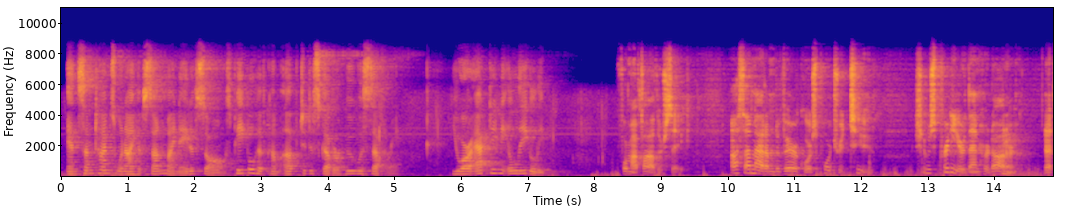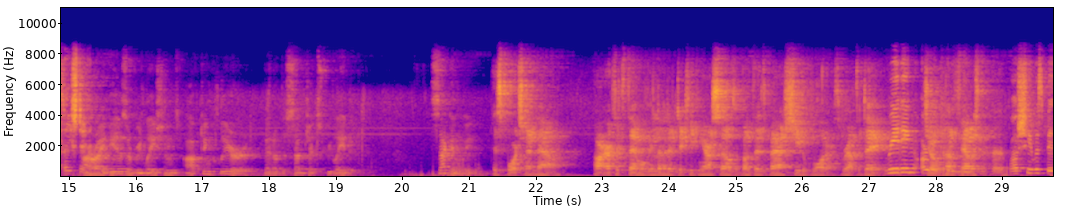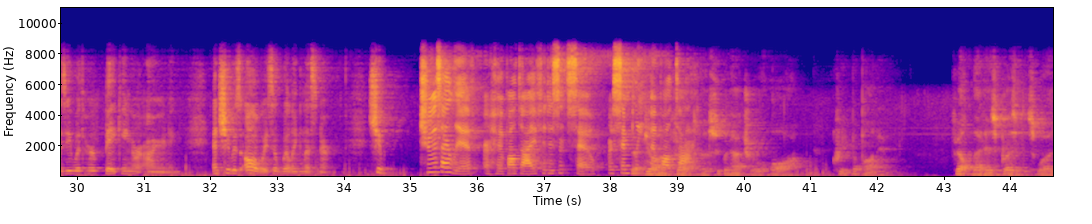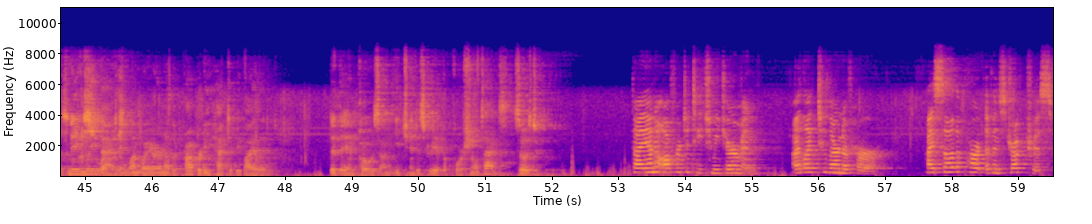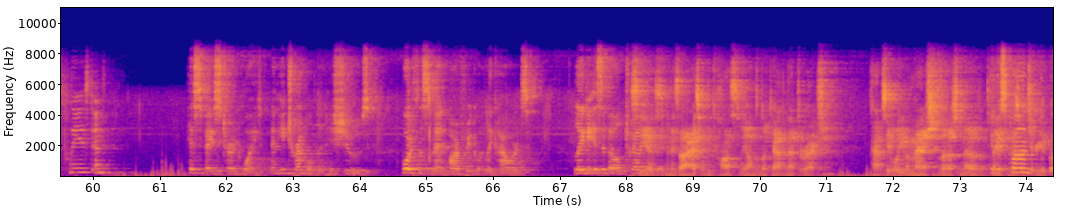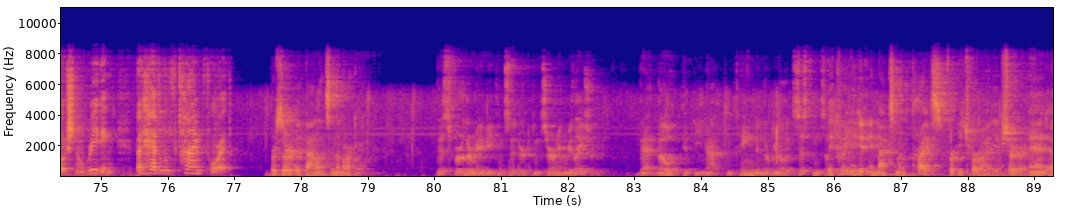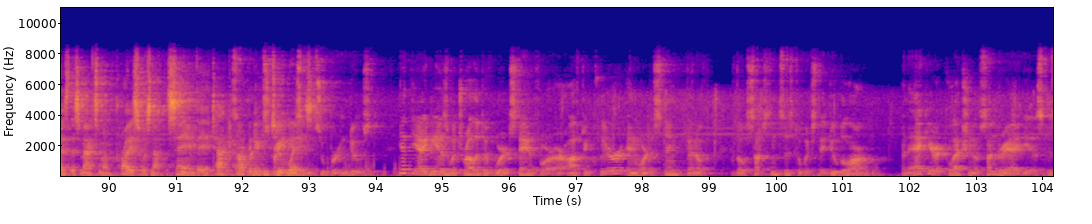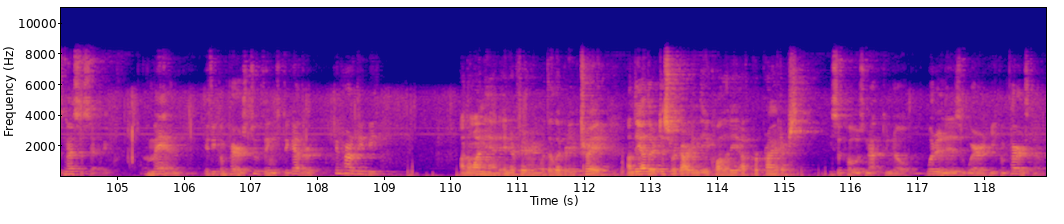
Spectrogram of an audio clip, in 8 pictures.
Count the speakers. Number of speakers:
ten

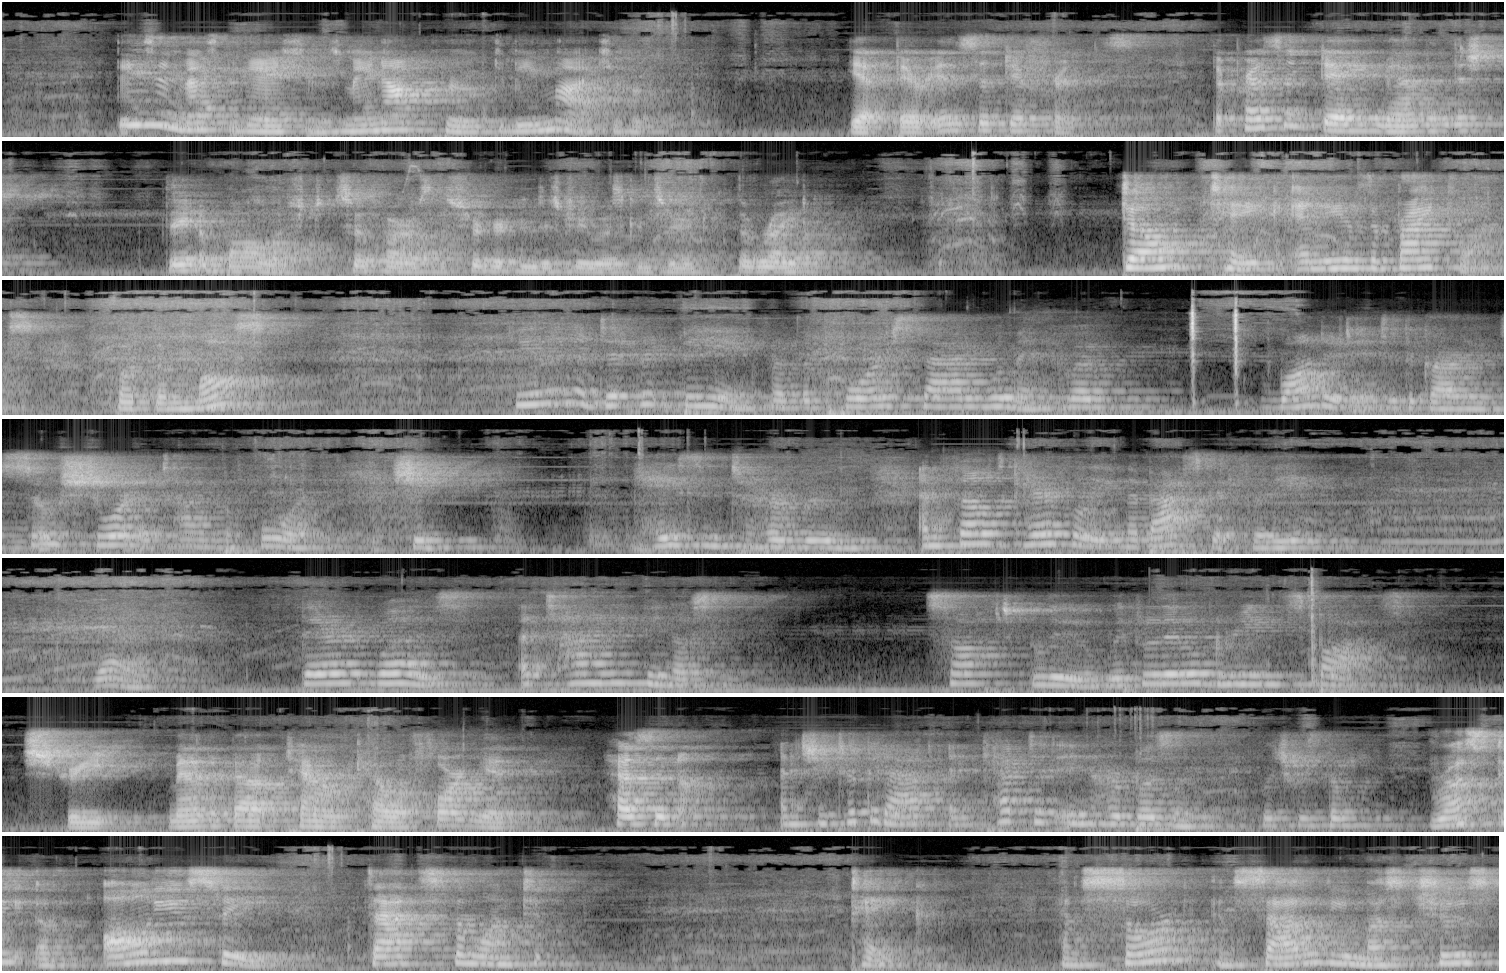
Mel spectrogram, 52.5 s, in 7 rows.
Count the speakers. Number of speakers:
five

